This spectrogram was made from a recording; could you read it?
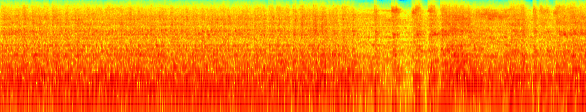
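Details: LS-swapped Fox body after fixing a stuck horn relay and a disconnected starter solenoid wire: engine catches and settles into a steady, even idle with a deep burble and no misses; normal idle.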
